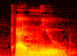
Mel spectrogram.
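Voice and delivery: canil with the final syllable nil stressed; canil, hit the end; stress on last syllable. Shown as a demonstration. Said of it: "il est oxytone, c'est-à-dire la syllabe la plus forte, c'est la dernière". (canil, accent sur la dernière syllabe)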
